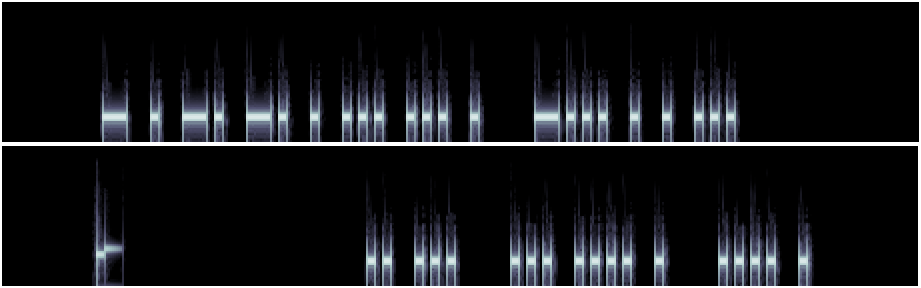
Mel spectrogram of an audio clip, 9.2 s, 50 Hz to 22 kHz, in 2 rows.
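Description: Fast Morse code at about 30 words per minute: a steady mid-pitched beep keyed in rapid dots and dashes, with two bursts split by a silent gap and a single soft click.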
